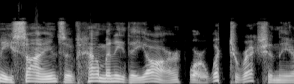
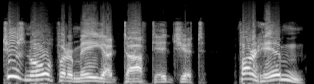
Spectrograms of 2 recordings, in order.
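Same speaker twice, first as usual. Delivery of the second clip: loud, raised exasperated comeback; irritated retort; 4 semitones higher, 6 dB louder than usual. A narrator's reading. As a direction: snap back at a fool. Doc snaps back an insult.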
